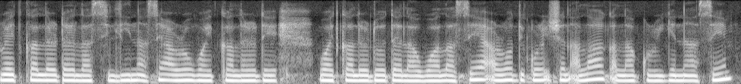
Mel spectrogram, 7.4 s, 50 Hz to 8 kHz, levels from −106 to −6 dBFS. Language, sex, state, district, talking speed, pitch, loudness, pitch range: Nagamese, female, Nagaland, Kohima, 180 wpm, 185 Hz, -11 LUFS, 180-195 Hz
